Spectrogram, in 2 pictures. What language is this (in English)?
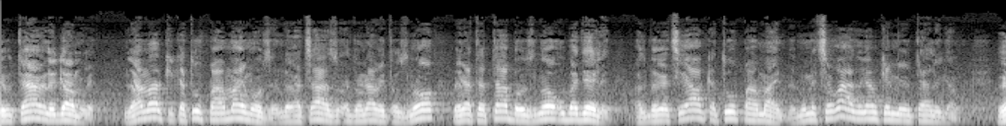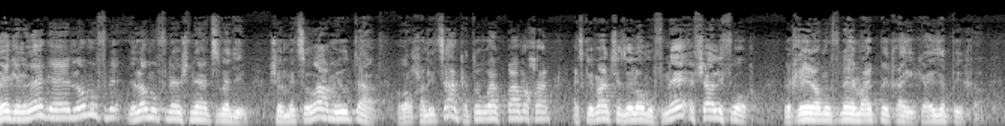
Hebrew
